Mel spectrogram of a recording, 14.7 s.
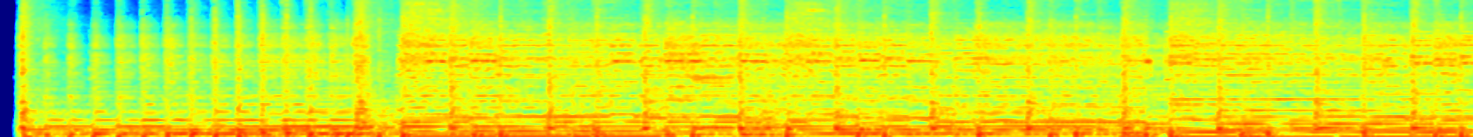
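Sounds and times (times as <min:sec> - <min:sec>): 
rock music: 0:00.1 - 0:14.7.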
